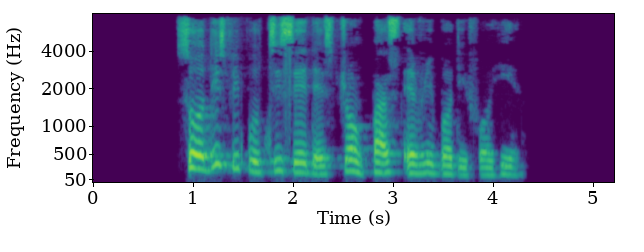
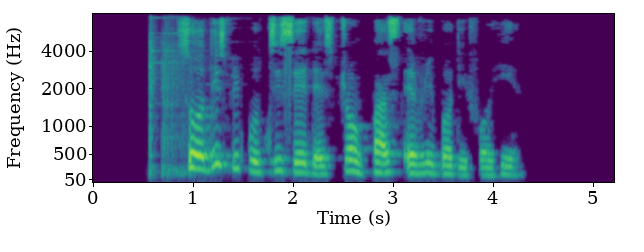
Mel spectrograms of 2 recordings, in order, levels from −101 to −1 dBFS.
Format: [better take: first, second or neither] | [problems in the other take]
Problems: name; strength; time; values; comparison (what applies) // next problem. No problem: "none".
first | noise reduction (classical method Wiener filter)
